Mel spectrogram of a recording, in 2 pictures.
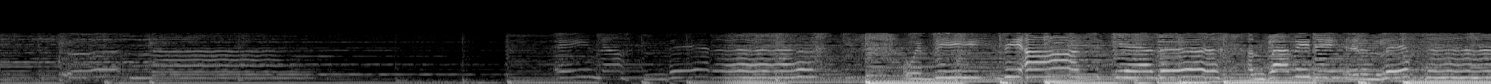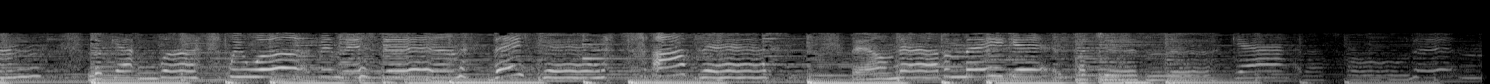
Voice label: BOA NOITE ROMANTICO, masc; Bom dia boa tarde boa noite

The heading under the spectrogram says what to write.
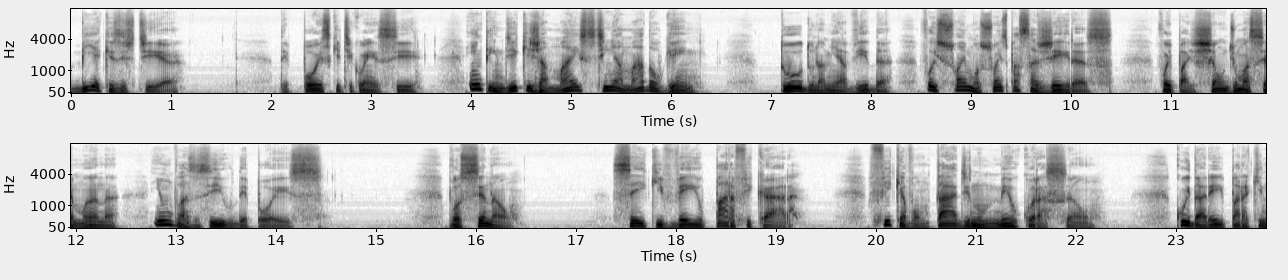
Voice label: O Amor Masculino, Só Voz; Telemensagens; MOMENTOS DE AMOR

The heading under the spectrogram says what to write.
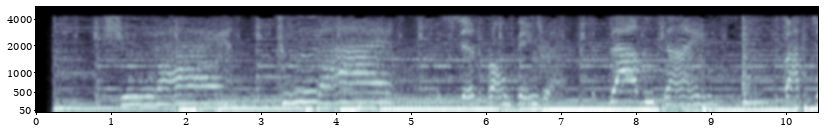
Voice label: Aniversáriante DISTANTE Feminino; Dia Dos namorados; Telemensagens 2017

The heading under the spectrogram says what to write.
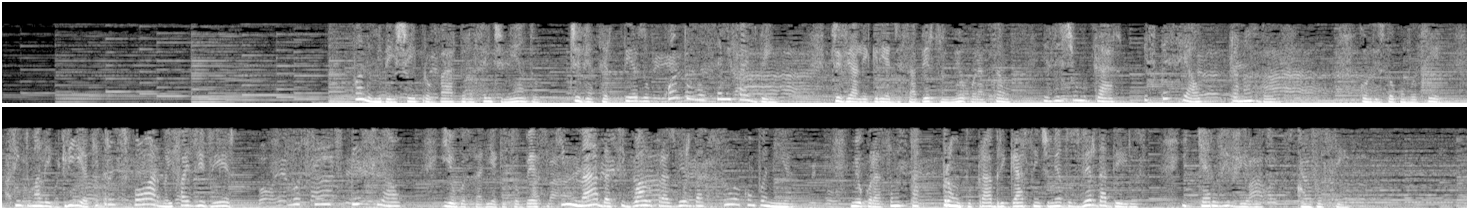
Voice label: Declaração Romântica Simples Feminino; Telemensagens; Declaração de amor; Telemensagens 2017

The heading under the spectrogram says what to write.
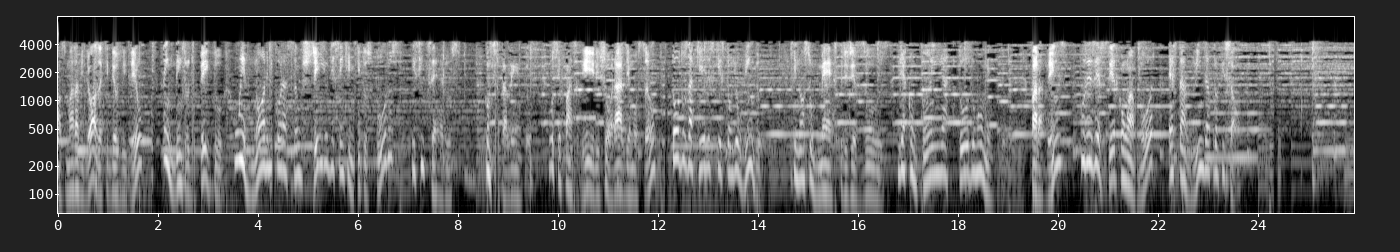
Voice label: LOCUTOR M; Homenagens; masc

